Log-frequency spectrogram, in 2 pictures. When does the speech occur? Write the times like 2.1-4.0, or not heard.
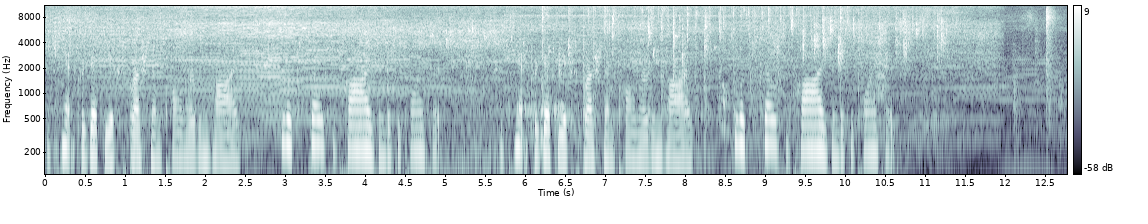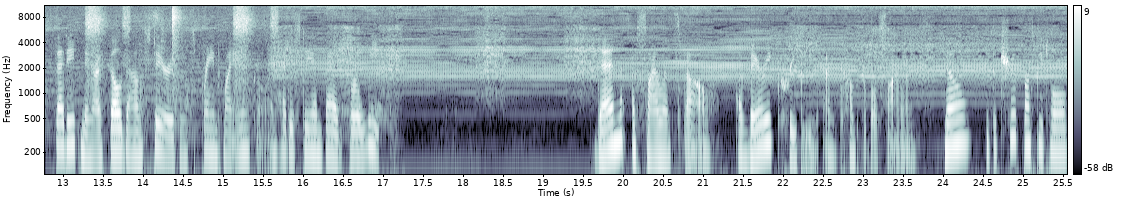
0.0-10.8, 12.9-17.3, 19.6-25.5.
